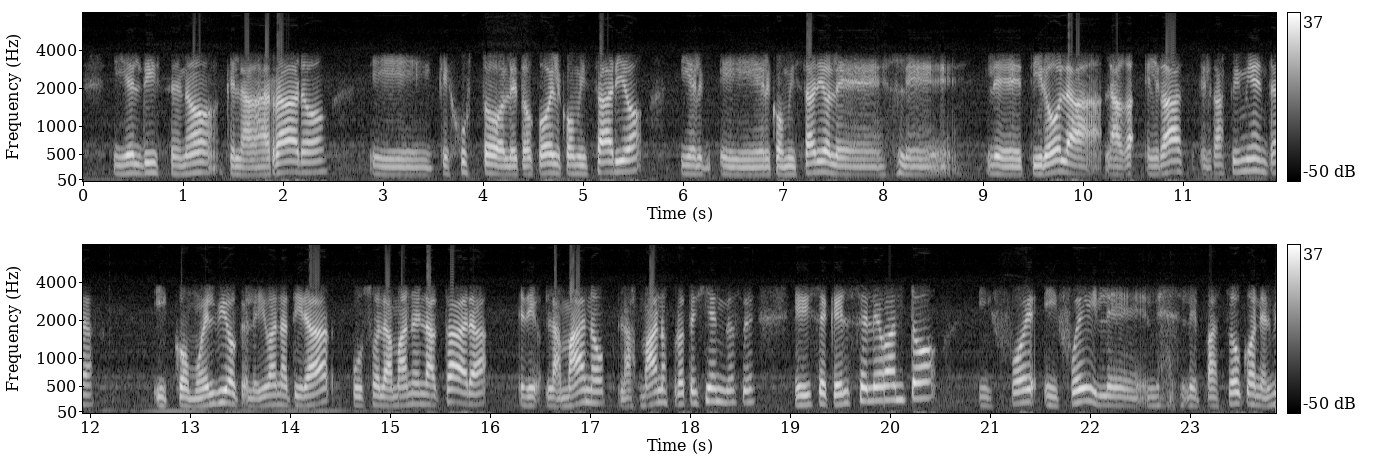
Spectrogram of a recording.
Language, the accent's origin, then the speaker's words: Spanish; Peru; now in Argentina; Yo soy peruana, me vine acá muy joven y bueno, como extranjera, como compatriota, es más, a veces me siento más argentina que el presidente. Y como dije, yo tengo mis hijos acá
